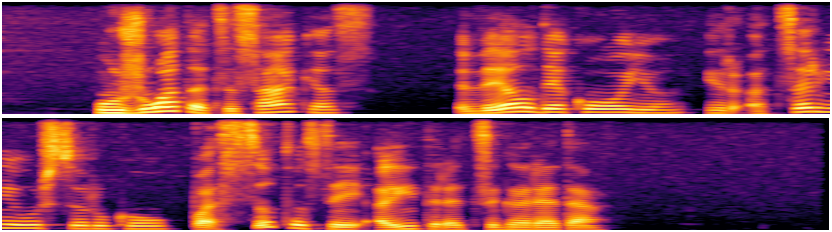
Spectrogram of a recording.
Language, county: Lithuanian, Vilnius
